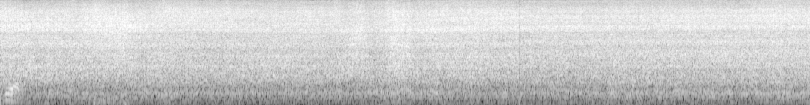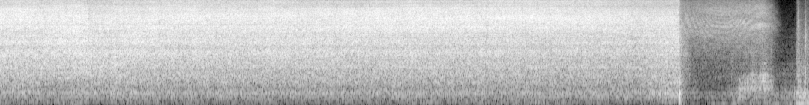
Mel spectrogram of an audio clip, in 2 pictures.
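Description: Plasma cutter cutting through half-inch steel: a loud, steady hiss that goes on without a break and cuts off suddenly at the very end.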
